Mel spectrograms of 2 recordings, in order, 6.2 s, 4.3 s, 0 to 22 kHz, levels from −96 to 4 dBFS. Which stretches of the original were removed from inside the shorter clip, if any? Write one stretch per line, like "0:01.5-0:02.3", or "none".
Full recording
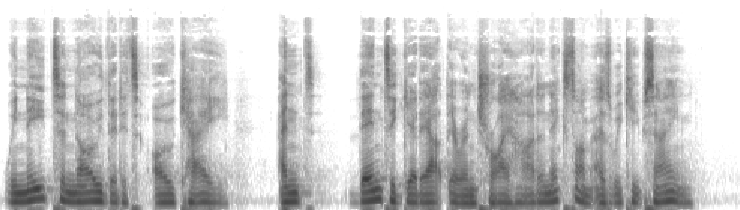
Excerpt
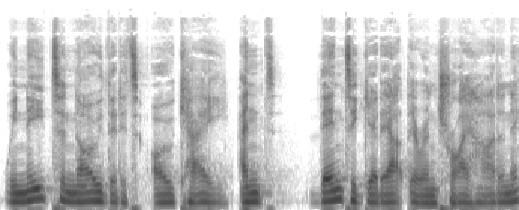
0:01.9-0:02.3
